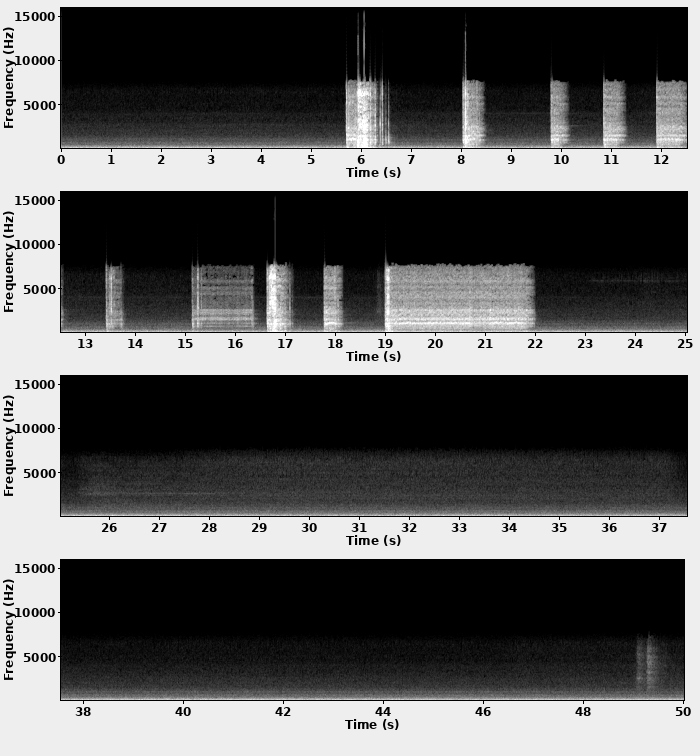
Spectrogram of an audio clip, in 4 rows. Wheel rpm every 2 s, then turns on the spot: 0, 0, 0, 40, 20, 30, 40, 10, 40, 60, 180, 30, 0, 0, 0, 0, 0, 0, 0, 0, 0, 0, 0, 0, 0.
none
